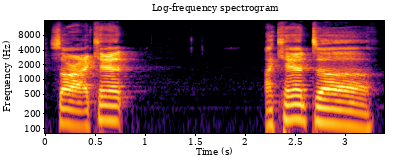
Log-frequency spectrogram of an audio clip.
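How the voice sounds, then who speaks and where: A man's voice: mid-range voice, slow pace. Chatty English man streaming a match. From England. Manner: chatty, reads viewer comments aloud, swears casually. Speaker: livestream host. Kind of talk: casual live match commentary and chat.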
